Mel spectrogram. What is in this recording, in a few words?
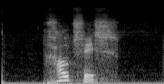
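"goudvis", Dutch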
